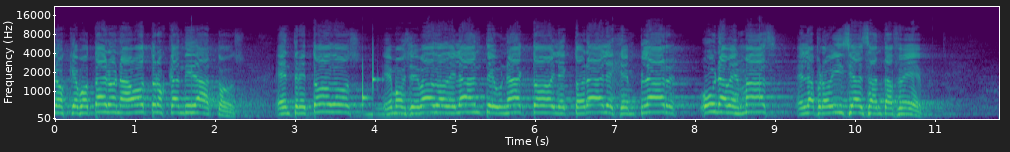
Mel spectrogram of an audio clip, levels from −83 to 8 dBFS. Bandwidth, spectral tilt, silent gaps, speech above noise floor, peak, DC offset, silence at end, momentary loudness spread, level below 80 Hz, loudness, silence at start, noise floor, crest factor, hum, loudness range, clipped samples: 12 kHz; -4.5 dB/octave; none; 30 dB; -4 dBFS; under 0.1%; 0.55 s; 7 LU; -60 dBFS; -18 LUFS; 0 s; -47 dBFS; 14 dB; none; 2 LU; under 0.1%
